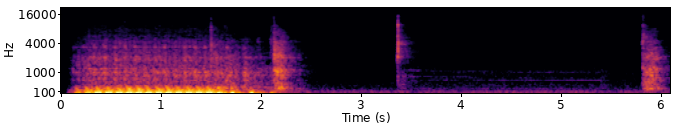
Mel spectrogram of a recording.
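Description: Starter labours over the engine in slow, heavy pulses for about two seconds before it dies away; sluggish cranking on start.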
